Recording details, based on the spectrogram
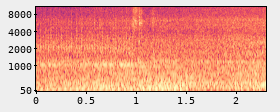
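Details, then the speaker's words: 2000 Chevrolet Blazer 4x4 with the 4.3L V6: even idle with no knock or valvetrain noise, but a faint, quick puffing tick in time with the firing. A slight exhaust leak is suspected, not confirmed. "now the only mechanical thing which is probably an easy fix I can hear sounds like a slight exhaust leak"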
